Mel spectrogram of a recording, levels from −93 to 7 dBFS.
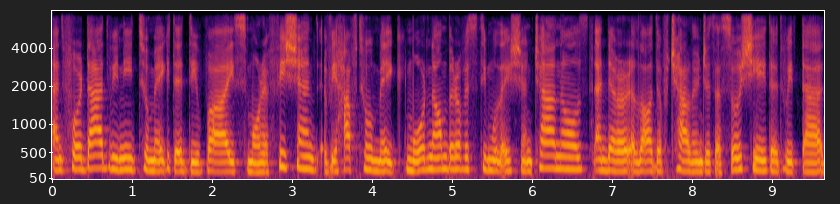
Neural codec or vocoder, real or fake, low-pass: none; real; 7.2 kHz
